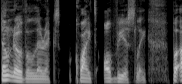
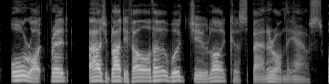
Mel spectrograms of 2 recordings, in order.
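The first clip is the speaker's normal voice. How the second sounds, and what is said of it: Put-on Cockney accent. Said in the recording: “I'm going to do a Cockney accent ... I feel like being Cockney today ... I don't know how you be a Cockney”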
